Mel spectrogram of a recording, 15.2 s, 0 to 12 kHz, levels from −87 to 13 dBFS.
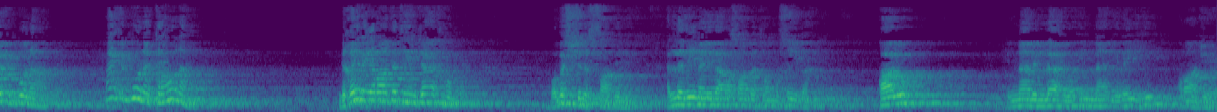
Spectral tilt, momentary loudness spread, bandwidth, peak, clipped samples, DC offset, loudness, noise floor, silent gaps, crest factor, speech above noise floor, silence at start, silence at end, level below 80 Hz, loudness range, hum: -8 dB/octave; 19 LU; 10.5 kHz; -10 dBFS; under 0.1%; under 0.1%; -26 LUFS; -50 dBFS; none; 18 dB; 25 dB; 0 s; 0 s; -62 dBFS; 3 LU; none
